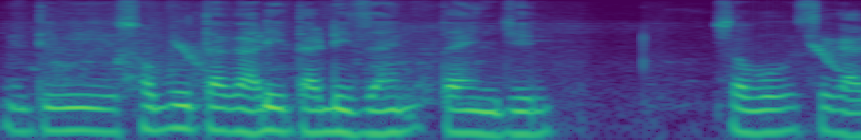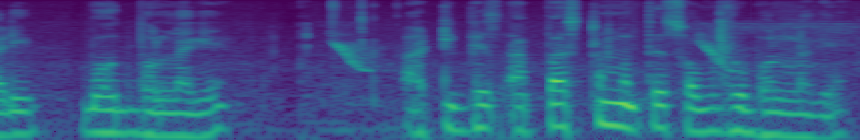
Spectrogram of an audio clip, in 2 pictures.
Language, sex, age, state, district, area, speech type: Odia, male, 18-30, Odisha, Jagatsinghpur, urban, spontaneous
